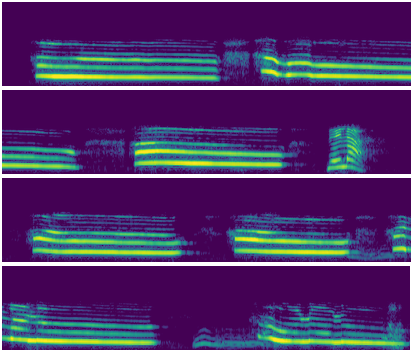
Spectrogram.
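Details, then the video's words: Pet husky howling indoors, a string of long, tonal, harmonic howls, each sliding gently downward and lasting one to two seconds, with short breaks, a few brief yelping upturns and one sharp rising yip between them. "My husky howling"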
